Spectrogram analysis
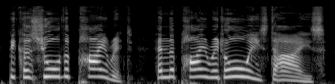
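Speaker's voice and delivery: put-on high, loud little boy insisting; a small child laying down the rules; young boy. Michael tells John the pirate always dies, high child voice.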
